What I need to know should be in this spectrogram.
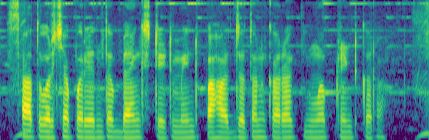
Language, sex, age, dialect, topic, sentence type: Marathi, male, 18-24, Varhadi, banking, statement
